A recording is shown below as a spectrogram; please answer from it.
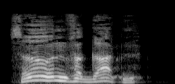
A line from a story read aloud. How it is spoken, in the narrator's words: moaned Miss Havisham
